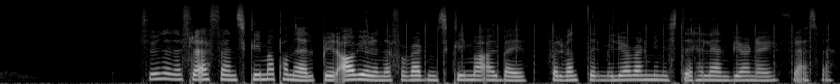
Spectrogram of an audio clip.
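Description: One channel drops out from 1.45 to 1.82 s: one stereo side likely went silent, so the mono sum falls abruptly by about 6 dB. A train of clicks runs from 3.68 to 8.29 s, starting just after "klimapanel blir": roughly thirty regular pulses at 5.4 per second, ticking about as loud as the speech and likely caused by interference or a faulty connection. One channel drops out again from 5.94 to 6.12 s, briefly cutting the level by about 6 dB.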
